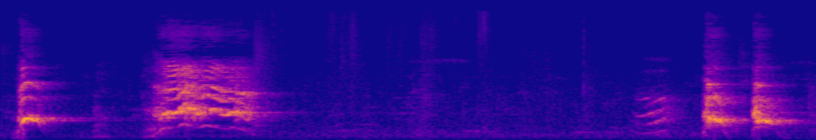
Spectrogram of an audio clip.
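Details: Siberian Husky barking during its first experience with a broom; a sharp bark at the start, a longer whining vocal sound, then a quiet gap and a pair of sharp barks near the end.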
